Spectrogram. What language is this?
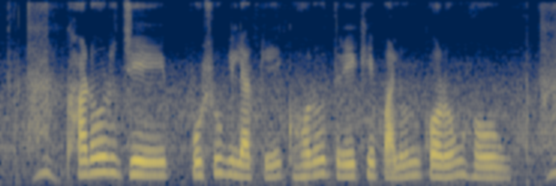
Bangla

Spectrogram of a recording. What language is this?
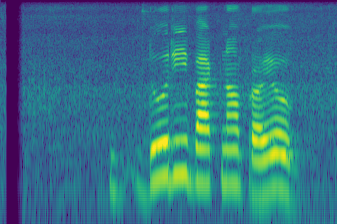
Nepali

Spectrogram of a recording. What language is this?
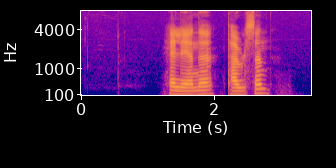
Norwegian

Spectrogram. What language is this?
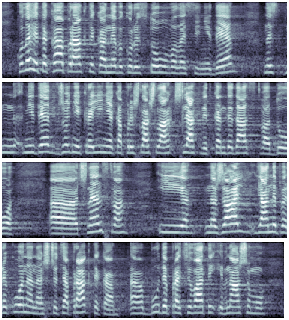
Ukrainian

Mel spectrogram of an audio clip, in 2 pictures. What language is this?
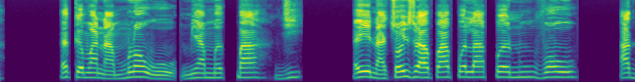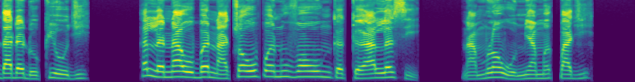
Ewe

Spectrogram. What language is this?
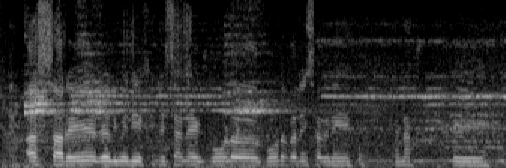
Dogri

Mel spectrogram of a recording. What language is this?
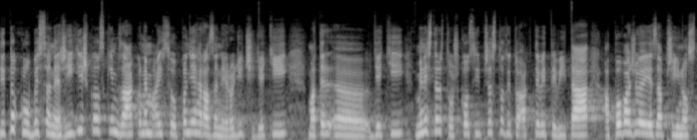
Czech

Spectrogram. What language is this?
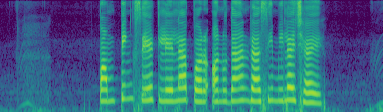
Maithili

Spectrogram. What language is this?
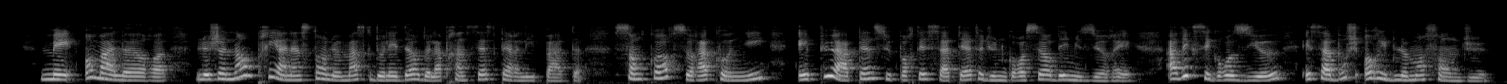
French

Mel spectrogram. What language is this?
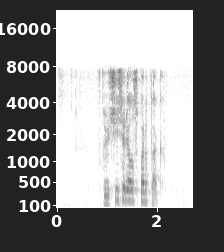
Russian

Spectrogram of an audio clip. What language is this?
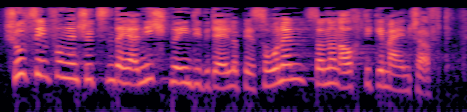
German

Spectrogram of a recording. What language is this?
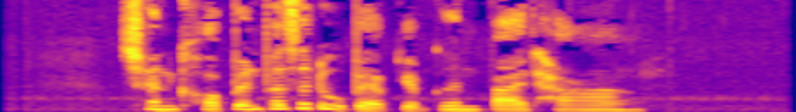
Thai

